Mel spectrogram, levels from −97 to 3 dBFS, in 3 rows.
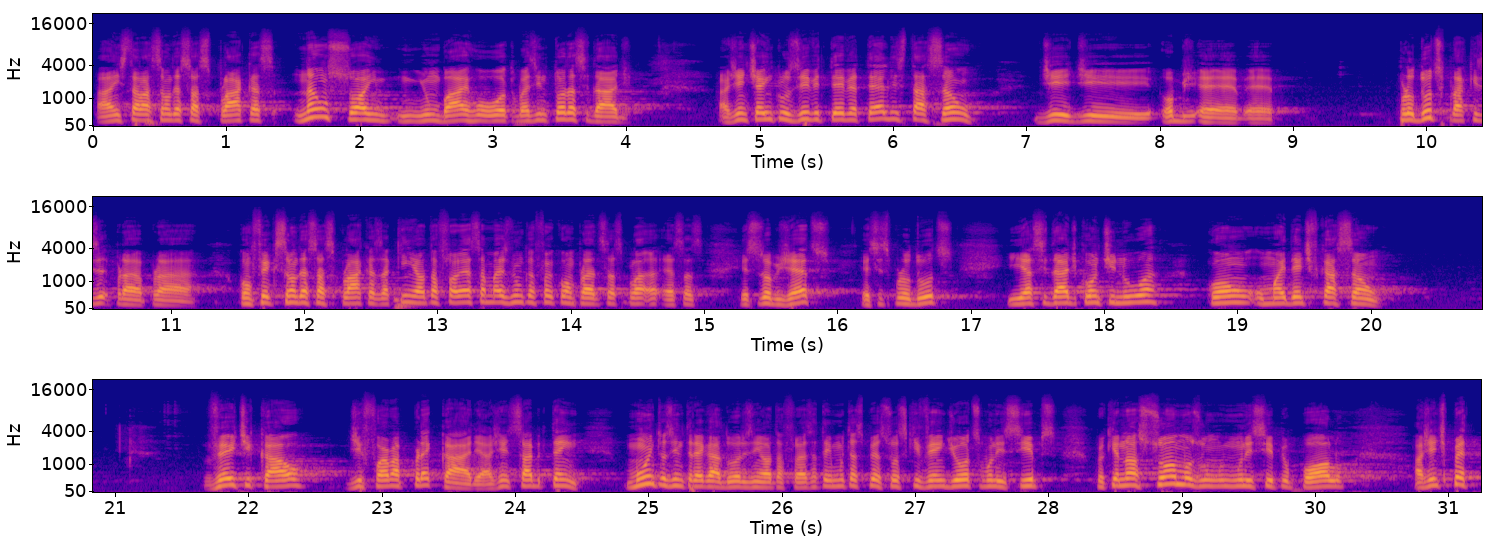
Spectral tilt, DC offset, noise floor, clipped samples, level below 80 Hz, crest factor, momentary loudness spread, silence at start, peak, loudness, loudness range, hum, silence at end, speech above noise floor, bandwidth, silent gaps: -6 dB/octave; under 0.1%; -73 dBFS; under 0.1%; -68 dBFS; 16 dB; 9 LU; 0.05 s; -12 dBFS; -28 LUFS; 3 LU; none; 0 s; 45 dB; 12 kHz; none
